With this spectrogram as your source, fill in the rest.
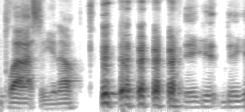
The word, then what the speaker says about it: Plasse: was like I was plaz am I going French with it like what's I love that it is technically French Canadian but we say plassy classy plassy you know dig it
